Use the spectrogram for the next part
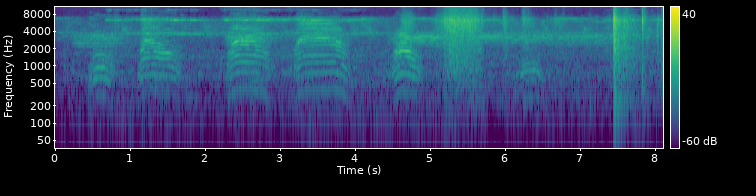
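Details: Cat meowing repeatedly: a run of arched, harmonic meows, each rising then falling, about one every second, with short scuffs and a sharp click near the end.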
